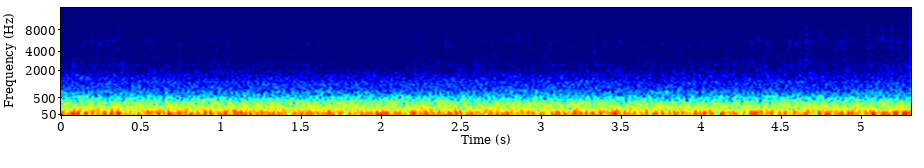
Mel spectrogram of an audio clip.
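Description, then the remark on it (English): A steady, heavy low rumble of an airplane's two engines spinning up to full speed, coming close to being in phase and then out of phase, a dense droning roar that holds an even loudness throughout, with a faint pulsing texture and no voices. “when the two engines come close to being in phase and then out of phase, as they're sort of spinning up to full speed.”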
